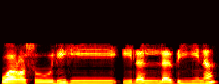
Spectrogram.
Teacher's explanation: واو د پاره به مونږ خپلې شونډې ګول کړو او فتحه به ادا کړو و را به غټه وایو او په دې باندې فتح ده نو دا به شي را او بیا دې سو حرفی مد ده دوه حرکه به راکاږو او د لاندې کسره ده یو حرکه به وایو لی او هی به څلور حرکه اوږدوو ځکه چې دلته مدی سله کبرا دی. ورسوله الی الذین حمزه یو حرکه لام به د لام سره یو ځای شي دلته به مونږه درې لامونه ادا کو او په منځ کې به همزة الوصل نه وایو.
